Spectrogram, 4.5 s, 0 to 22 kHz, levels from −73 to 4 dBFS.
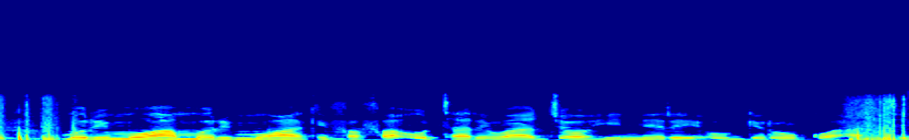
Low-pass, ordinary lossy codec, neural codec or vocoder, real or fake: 7.2 kHz; none; none; real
